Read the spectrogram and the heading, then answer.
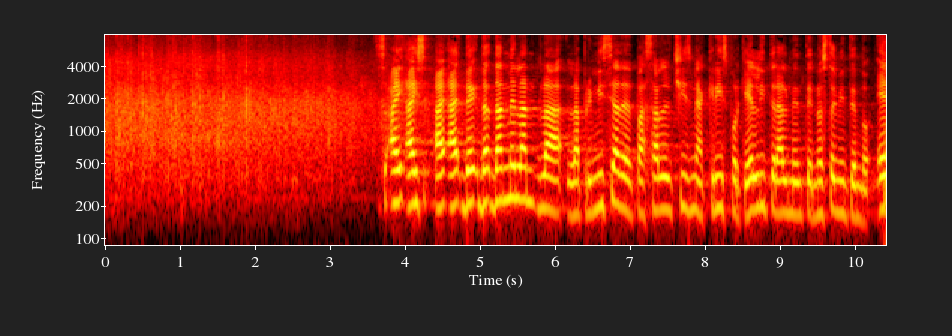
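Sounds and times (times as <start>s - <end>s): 
audience clapping: 0.0s - 4.4s
speech: 3.7s - 10.4s.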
